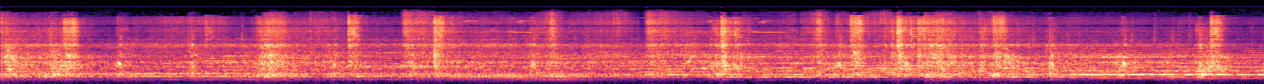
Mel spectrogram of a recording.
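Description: Loud action game sounds with crashes and bangs play through a small television speaker.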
